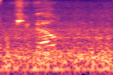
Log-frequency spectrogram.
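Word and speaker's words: Peugeot: Is it pugot? I don't know how to spell it. Pugo. That's kind of what it looks like. Pugo is the is the is the car company in in in Europe.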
